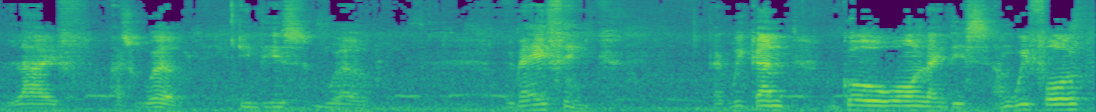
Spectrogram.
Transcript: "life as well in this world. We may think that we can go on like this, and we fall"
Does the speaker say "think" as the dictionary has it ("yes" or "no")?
yes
